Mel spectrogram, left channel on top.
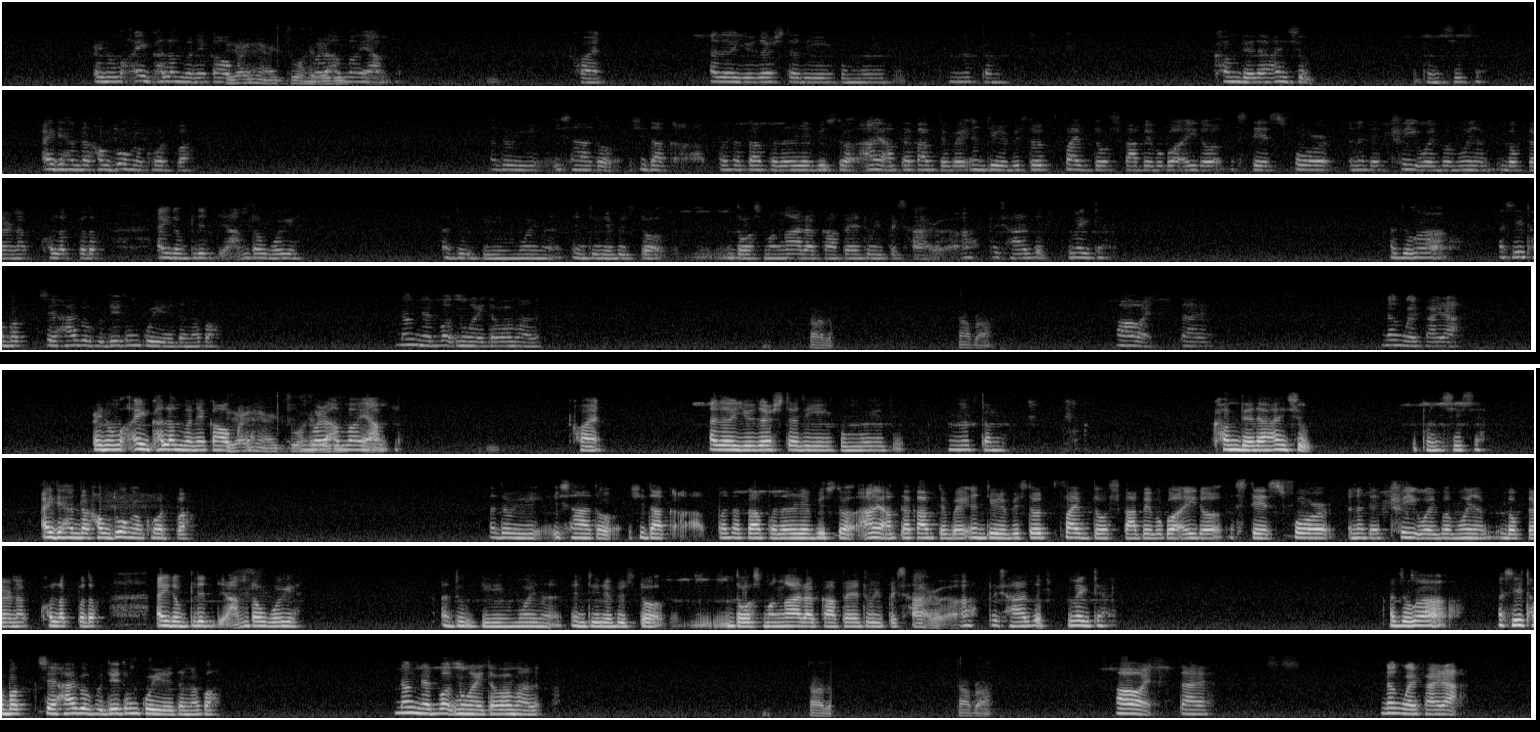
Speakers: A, on the right; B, on the right.
A: ꯀꯩꯅꯣꯝꯃ ꯑꯩ ꯈꯜꯂꯝꯕꯅꯦ ꯀꯥꯎꯈ꯭ꯔꯦ
B: ꯑꯦ ꯑꯥꯏꯅꯦ ꯑꯩꯁꯨ ꯍꯩꯔꯗꯤ
A: ꯃꯔꯛ ꯑꯃ ꯌꯥꯝ
B: ꯎꯝ꯫
A: ꯍꯣꯏ꯫ ꯑꯗꯣ ꯌꯨꯖꯔꯁ꯭ꯇꯗꯤ ꯒꯨꯝꯕꯗꯗꯤ <unintelligible> ꯈꯪꯗꯦꯗ ꯑꯩꯁꯨ ꯄꯨꯟꯁꯤꯁꯦ꯫ ꯑꯩꯗꯤ ꯍꯟꯗꯛ ꯍꯧꯗꯣꯡꯅ ꯈꯣꯠꯄ ꯑꯗꯨꯒꯤ ꯏꯁꯥꯗꯣ ꯍꯤꯗꯥꯛ ꯀꯥꯞꯄꯗ ꯀꯥꯞꯄꯗ ꯔꯦꯕꯤꯁꯇꯣ ꯑꯩ ꯑꯝꯇ ꯀꯥꯞꯇꯔꯤꯕꯩ ꯑꯦꯟꯇꯤ ꯔꯦꯕꯤꯁꯇꯣ ꯐꯥꯏꯚ ꯗꯣꯁ ꯀꯥꯞꯄꯦꯕꯀꯣ ꯑꯩꯗꯣ ꯏꯁꯇꯦꯖ ꯐꯣꯔ ꯅꯠꯇꯦ ꯊ꯭ꯔꯤ ꯑꯣꯏꯕ ꯃꯣꯏ <unintelligible> <unintelligible> ꯈꯣꯠꯂꯛꯄꯗꯣ ꯑꯩꯗꯣ ꯕ꯭ꯂꯤꯠ ꯌꯥꯝ ꯇꯧꯕꯒꯤ ꯑꯗꯨꯒꯤ ꯃꯣꯏꯅ ꯑꯦꯟꯇꯤ ꯔꯦꯕꯤꯁꯇꯣ <unintelligible> ꯗꯣꯁ ꯃꯉꯥꯔꯛ ꯀꯥꯞꯄꯦ ꯑꯗꯨꯏ ꯄꯩꯁꯥ ꯔꯥ ꯑ ꯄꯩꯁꯥꯗꯣ ꯂꯩꯇꯦ꯫ ꯑꯗꯨꯒ ꯑꯁꯤ ꯊꯕꯛꯁꯦ ꯍꯥꯏꯕꯕꯨꯗꯤ ꯑꯗꯨꯝ ꯀꯨꯏꯔꯦꯗꯅꯀꯣ ꯅꯪ ꯅꯦꯠꯋꯥꯛ ꯅꯨꯡꯉꯥꯏꯇꯕ ꯃꯥꯂꯦ꯫
B: <unintelligible> ꯇꯥꯕ꯭ꯔꯥ
A: ꯍꯣꯏ ꯇꯥꯔꯦ꯫ <unintelligible> ꯅꯪ ꯋꯥꯏꯐꯥꯏꯔꯥ꯫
